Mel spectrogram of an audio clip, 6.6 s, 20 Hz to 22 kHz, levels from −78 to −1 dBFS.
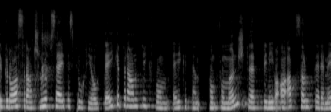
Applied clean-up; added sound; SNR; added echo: neural mask model RNNoise.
